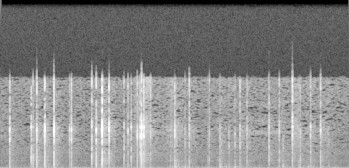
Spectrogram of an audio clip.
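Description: Long dark-blue polished nails on both hands tap and scratch a light, solid wooden plank floor. The result is a quick, irregular run of sharp, dry clicks with short bright scratchy rasps between them, each hit dying away almost instantly. A steady low hum runs underneath throughout.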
